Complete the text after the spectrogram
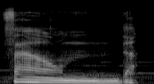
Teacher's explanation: Grupo consonántico al final de found, ND. Importante pronunciar las dos cosas.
